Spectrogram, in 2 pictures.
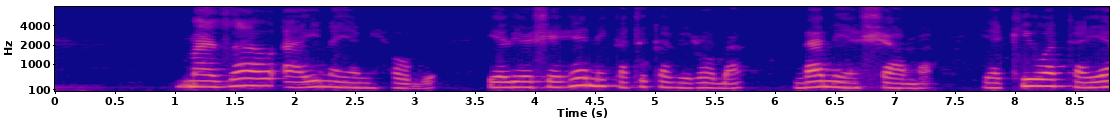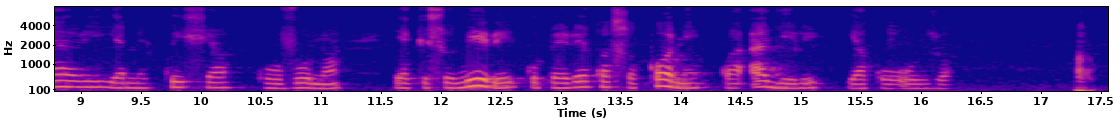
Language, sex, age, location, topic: Swahili, female, 25-35, Dar es Salaam, agriculture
